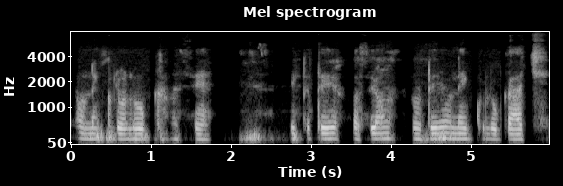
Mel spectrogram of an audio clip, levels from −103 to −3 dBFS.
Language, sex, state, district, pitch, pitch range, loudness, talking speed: Bengali, male, West Bengal, Purulia, 145 Hz, 135-150 Hz, -29 LUFS, 90 wpm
